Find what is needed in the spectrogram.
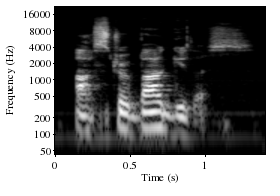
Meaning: Slightly risqué or indecent; bizarre, interesting, or unusual
- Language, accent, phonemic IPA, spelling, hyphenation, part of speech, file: English, US, /ˌɑs.tɹəˈbɑɡ.jə.ləs/, ostrobogulous, os‧tro‧bog‧u‧lous, adjective, En-us-ostrobogulous.ogg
